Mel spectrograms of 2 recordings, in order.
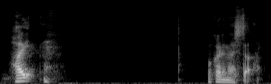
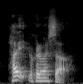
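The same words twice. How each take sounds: First: There is a pause between the words. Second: It is said smoothly without a pause.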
